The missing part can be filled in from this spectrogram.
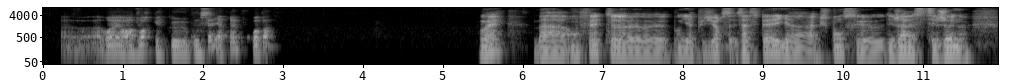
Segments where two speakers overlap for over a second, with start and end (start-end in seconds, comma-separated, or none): none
